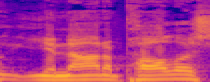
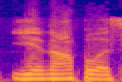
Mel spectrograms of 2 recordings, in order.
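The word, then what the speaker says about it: Yiannopoulos: lately in the media Milo yopos I think that's how you pronounce his name yes that's actually yannopoulos I know it's a tongue twister ganopoulos yeah yeah it's kind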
